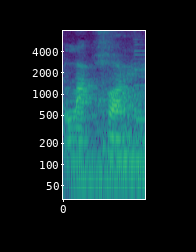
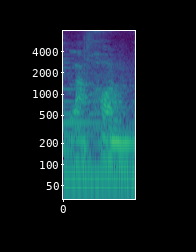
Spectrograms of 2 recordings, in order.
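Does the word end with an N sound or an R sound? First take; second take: R sound; N sound. First: The word ends with an R sound. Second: The word ends with an N sound. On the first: The speaker calls it wrong. "Untuk R-nya tadi dibaca lakhor" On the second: The speaker calls it right. "tapi lakon"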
